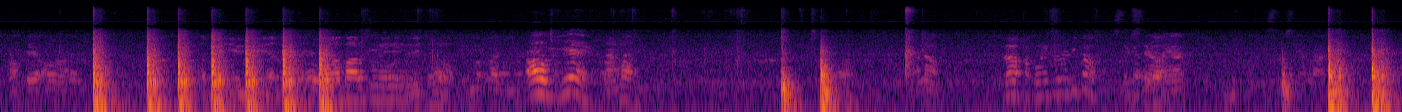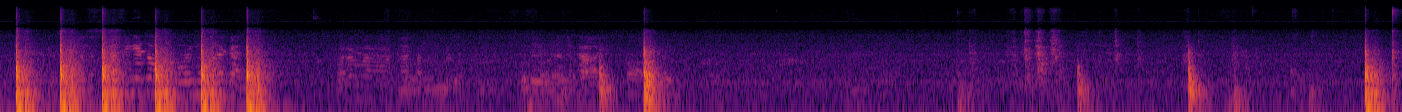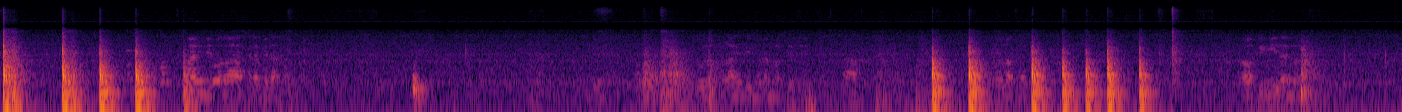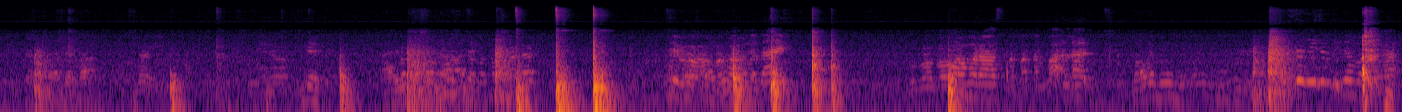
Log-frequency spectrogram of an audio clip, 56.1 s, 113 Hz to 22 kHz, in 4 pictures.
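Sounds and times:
hammer striking wood: 0.9 - 3.4, 7.8 - 8.5, 12.8 - 16.8, 20.0 - 20.7, 25.9 - 26.2, 27.6 - 30.0, 37.3 - 39.6, 45.4 - 46.4, 47.0 - 48.3, 49.4 - 50.5.

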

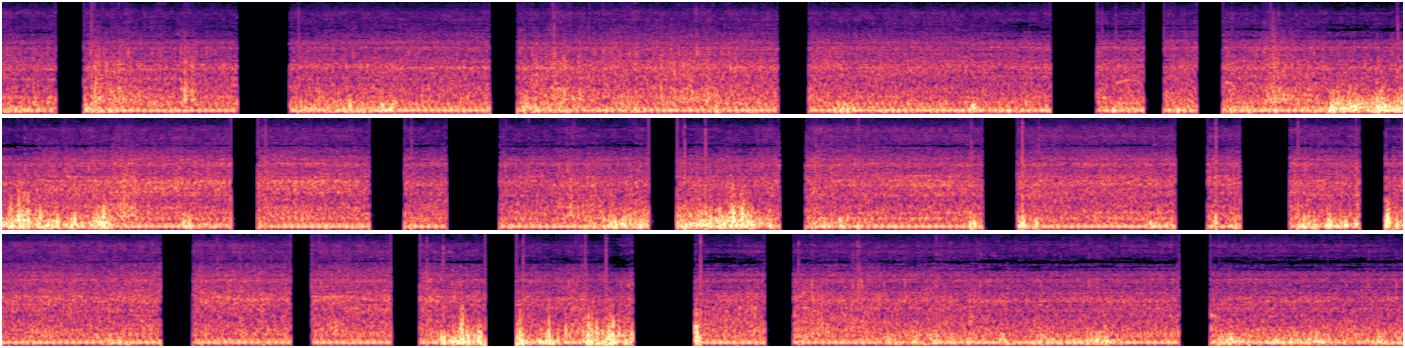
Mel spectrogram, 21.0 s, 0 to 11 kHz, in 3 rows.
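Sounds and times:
wind noise: 0.0 - 8.2, 9.1 - 14.8, 16.1 - 21.0
car engine and road rumble: 0.0 - 21.0.

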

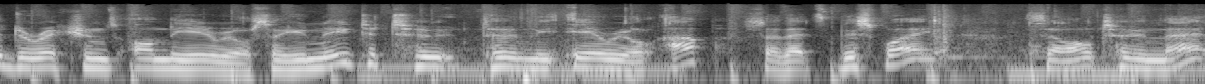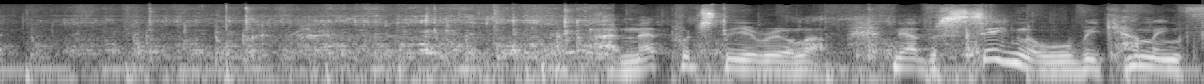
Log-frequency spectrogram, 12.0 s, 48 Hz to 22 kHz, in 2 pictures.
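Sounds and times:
hand winder gear winding: 4.7 - 11.3.

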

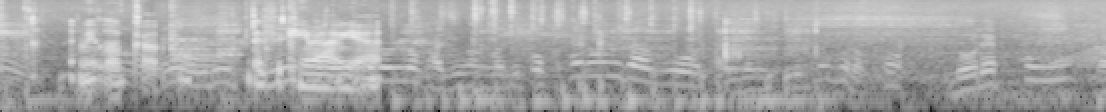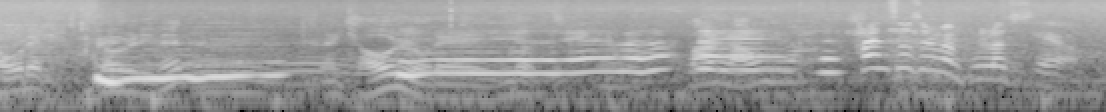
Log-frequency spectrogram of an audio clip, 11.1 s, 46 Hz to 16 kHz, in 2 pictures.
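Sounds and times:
man talking: 1.8 - 9.7
faint hiss: 2.4 - 11.0.

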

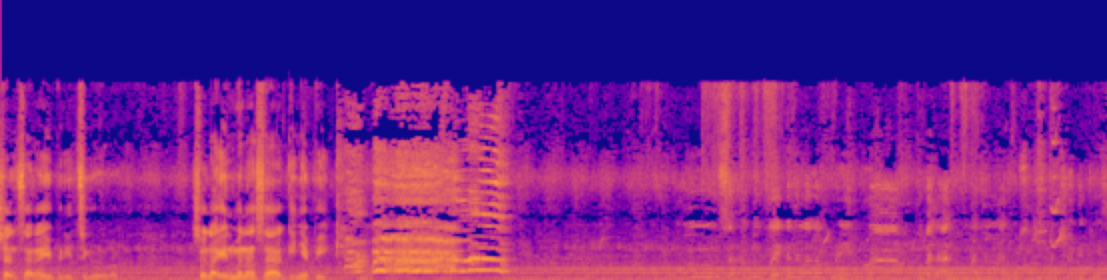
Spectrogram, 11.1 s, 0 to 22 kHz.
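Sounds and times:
rooster crowing: 3.4 - 5.3.

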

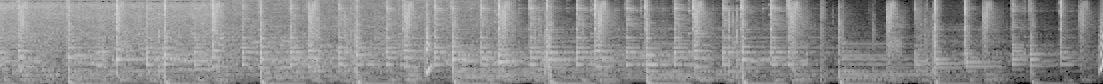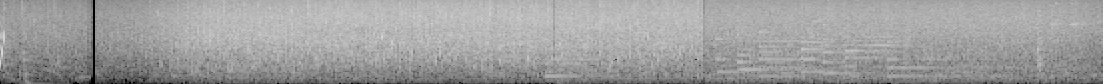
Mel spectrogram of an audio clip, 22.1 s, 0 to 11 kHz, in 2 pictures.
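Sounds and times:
music of sustained notes: 16.5 - 21.2.

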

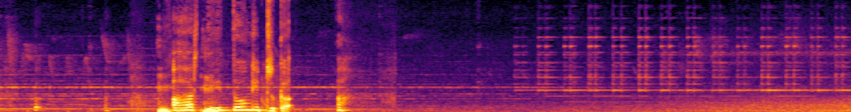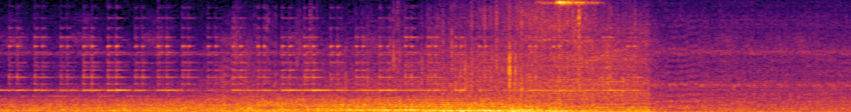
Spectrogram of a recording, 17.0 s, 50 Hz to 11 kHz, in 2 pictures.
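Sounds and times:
railroad crossing bell ringing: 1.8 - 15.1.

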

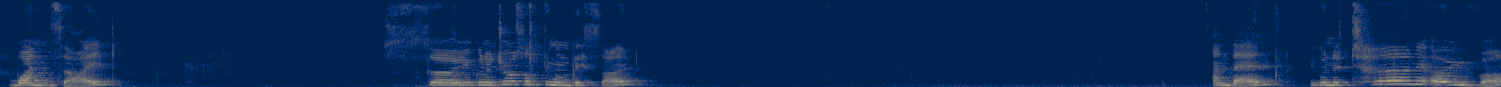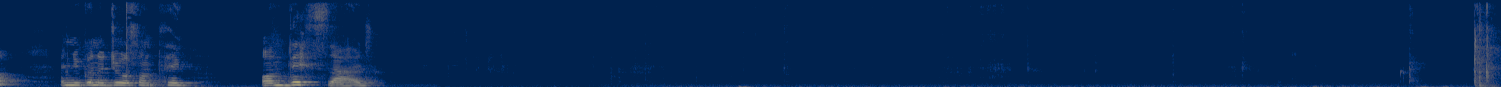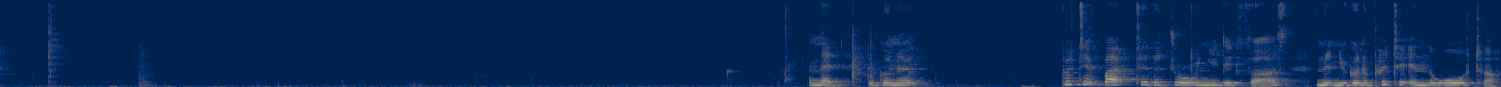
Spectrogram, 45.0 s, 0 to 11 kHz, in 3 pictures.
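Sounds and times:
marker scratching on tissue: 1.5 - 3.8, 7.4 - 9.2, 19.0 - 28.0.

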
